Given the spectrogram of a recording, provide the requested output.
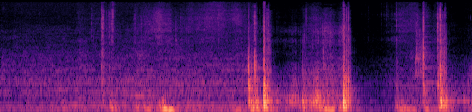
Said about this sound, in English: I don't like that static sound. Even though talking to the mic is kind of relaxing, but.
